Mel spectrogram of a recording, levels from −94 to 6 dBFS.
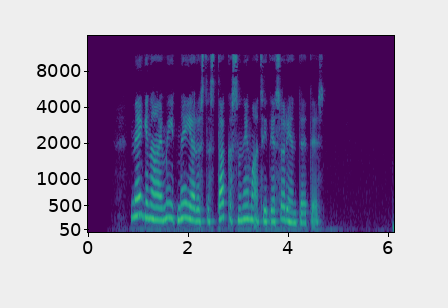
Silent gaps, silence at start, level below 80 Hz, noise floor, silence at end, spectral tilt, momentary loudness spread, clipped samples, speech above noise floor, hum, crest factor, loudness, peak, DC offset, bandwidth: none; 0.85 s; -64 dBFS; -80 dBFS; 0 s; -5.5 dB/octave; 12 LU; under 0.1%; 48 dB; none; 18 dB; -32 LUFS; -16 dBFS; under 0.1%; 11.5 kHz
